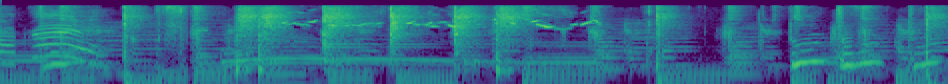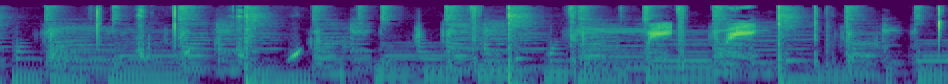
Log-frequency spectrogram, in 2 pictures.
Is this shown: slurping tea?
no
